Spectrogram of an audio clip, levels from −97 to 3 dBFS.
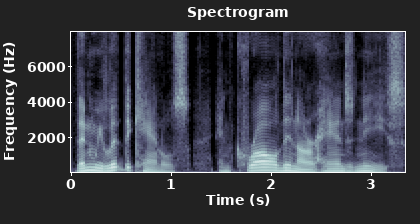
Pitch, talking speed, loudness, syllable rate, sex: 125 Hz, 235 wpm, -18 LUFS, 5.1 syllables/s, male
